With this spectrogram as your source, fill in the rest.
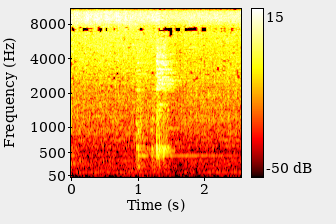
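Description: A metal lid clanks as it is set down.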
